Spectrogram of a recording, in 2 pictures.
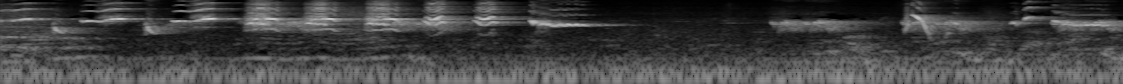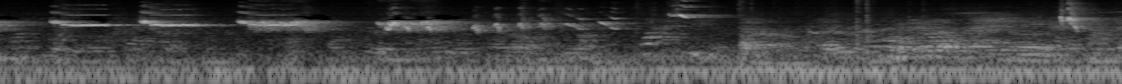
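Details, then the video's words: Wild Oriental magpie-robin song aimed at a female: a fast series of repeated sharp notes, about three per second, followed by varied whistled phrases and softer twitters. "Tiếng choè than rừng hót gọi mái"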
